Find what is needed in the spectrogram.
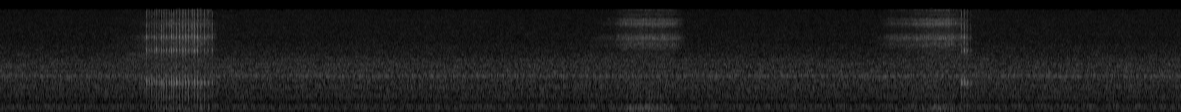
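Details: Adult woman with a serious, persistent loud-snoring problem of unknown cause: three brief, faint snorts several seconds apart over steady room hum; light snoring.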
